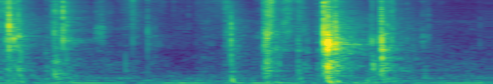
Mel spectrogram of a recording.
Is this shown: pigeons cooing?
no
